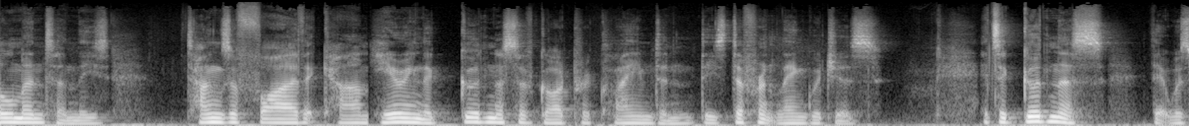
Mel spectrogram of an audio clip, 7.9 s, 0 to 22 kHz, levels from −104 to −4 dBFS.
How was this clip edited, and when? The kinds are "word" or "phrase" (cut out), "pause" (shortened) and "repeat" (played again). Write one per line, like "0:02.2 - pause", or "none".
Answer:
0:02.4 - word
